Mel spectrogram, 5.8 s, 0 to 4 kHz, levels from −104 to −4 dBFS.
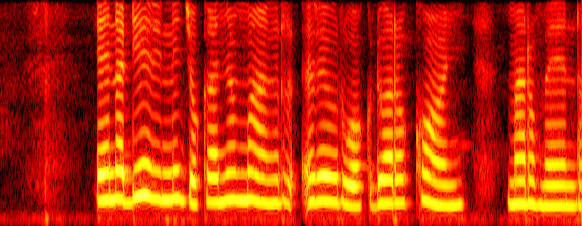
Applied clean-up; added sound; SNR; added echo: none; none; none; none.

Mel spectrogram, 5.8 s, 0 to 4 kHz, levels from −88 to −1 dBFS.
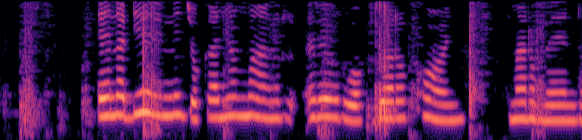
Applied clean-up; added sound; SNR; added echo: classical method Wiener filter.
